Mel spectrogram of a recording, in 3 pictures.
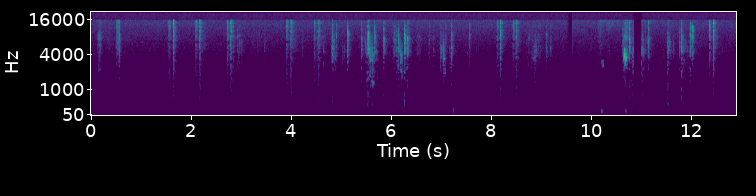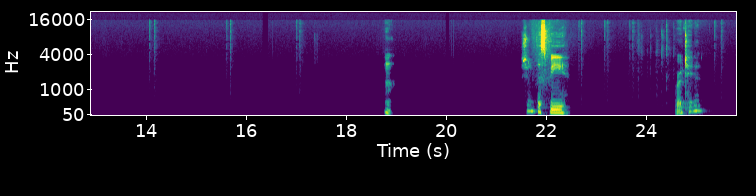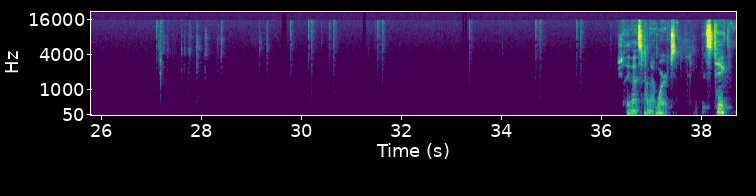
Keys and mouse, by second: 1.3 click, 2.0-3.7 middle drag, 3.7 click, 3.8-5.2 middle drag, 5.2 alt+click, 5.3 alt+g, 5.6 middle click, 5.8 alt+click, 5.9 alt+r, 6.1 middle click, 6.8 shift+click, 7.0-8.7 middle drag, 8.7 shift+click, 8.8-14.7 middle drag, 10.7 alt+r, 11.6 ctrl+z, 13.9 click, 15.5 click, 22.5 click, 22.9 click, 23.4 click, 24.0 r, 26.9 click, 27.4 alt+g, 27.7 alt+r, 28.1-29.5 alt+middle drag, 29.5 click, 29.6 middle click, 29.9 click, 30.0 middle click, 30.5-31.5 drag, 31.5-33.1 middle drag, 33.1 click, 33.2-38.7 middle drag.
